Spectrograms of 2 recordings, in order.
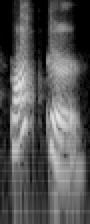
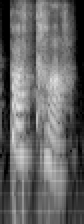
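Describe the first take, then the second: First: It is said with an American accent. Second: It is said with a British accent. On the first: "em vez de pronunciar Potter" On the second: "Essa é a pronúncia deles. E esse é o certo para eles"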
